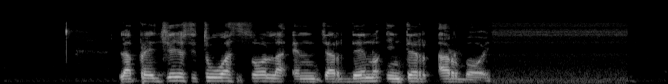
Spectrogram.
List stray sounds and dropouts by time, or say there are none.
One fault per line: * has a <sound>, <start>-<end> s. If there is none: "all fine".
all fine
